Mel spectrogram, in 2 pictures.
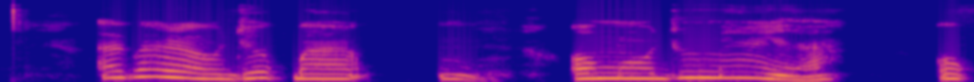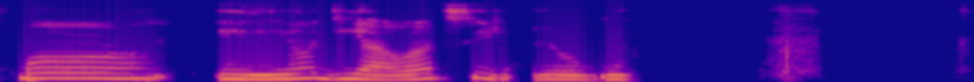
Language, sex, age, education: Yoruba, female, 30-45, tertiary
